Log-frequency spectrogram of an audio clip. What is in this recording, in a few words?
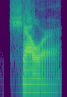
"shower", American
